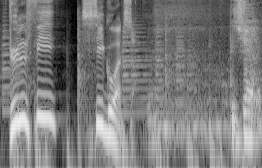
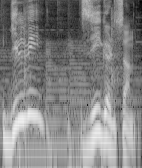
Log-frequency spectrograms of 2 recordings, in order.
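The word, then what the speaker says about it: Gylfi Sigurðsson: is tough now you know of this guy gilfie sigurdsson uh sylvester stone comes on but no as my icelandic friend tells me it's gilvi siegertson a name like neymar it's written neymar and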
